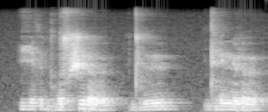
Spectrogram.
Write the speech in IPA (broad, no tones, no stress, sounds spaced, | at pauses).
ɦ i ð ʉ ɡʱ o s ʃ ʉ ɾ ɵ | dʱ ʉ | dʱ e n ø ɾ ɵ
